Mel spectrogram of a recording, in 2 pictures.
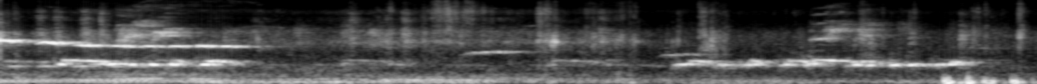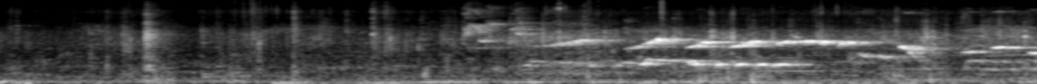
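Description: White-rumped shamas call from a cage in clear, whistled, melodious phrases, some near and loud, with pauses between and a brief low flutter or bump partway through.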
